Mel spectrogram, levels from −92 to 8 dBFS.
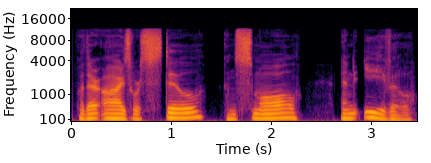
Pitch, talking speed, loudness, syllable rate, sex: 120 Hz, 155 wpm, -17 LUFS, 4.0 syllables/s, male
